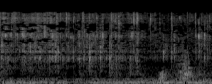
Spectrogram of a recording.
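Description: Fenugreek seeds and a red chilli sizzling and crackling in hot olive oil for a tadka: a steady hiss with small pops scattered through it.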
